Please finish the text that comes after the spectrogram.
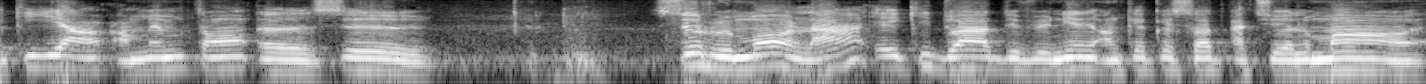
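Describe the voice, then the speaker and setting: A man's voice: medium pitch, bright, forceful tone, a little hiss or hum. A man speaking as a panel analyst in a political debate, professorial and long-winded with learned references.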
